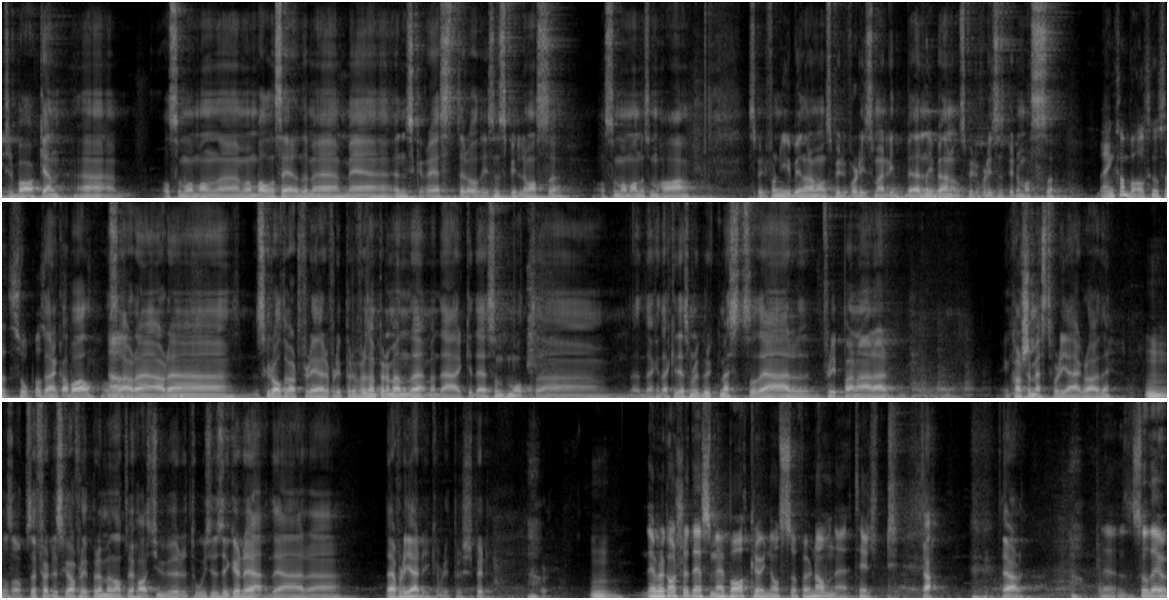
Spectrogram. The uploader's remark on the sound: TILTcast 3.0 live-show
